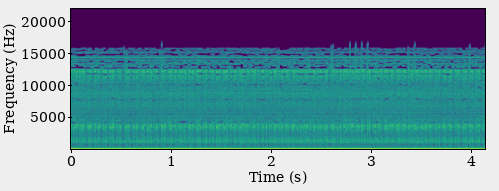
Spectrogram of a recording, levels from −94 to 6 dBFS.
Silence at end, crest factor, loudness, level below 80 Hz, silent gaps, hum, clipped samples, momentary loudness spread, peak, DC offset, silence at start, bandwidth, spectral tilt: 0 s; 12 dB; -14 LUFS; -18 dBFS; none; none; under 0.1%; 1 LU; 0 dBFS; under 0.1%; 0 s; 16.5 kHz; -4 dB/octave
